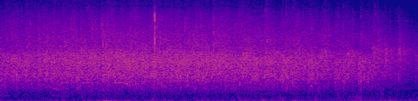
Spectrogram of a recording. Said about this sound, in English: One more time, would you give that God a great hand clap of appreciation? I love Him.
